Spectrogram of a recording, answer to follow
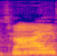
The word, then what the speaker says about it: flew: এরপরে ফ্লাই মানে উড়ানো, ফ্লাই, ফ্লু, ফ্লোন। এখানেও দেখো ভুল আছে, আমরা ফ্লিউ বলি, উচ্চারণটা হবে ফ্লু।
